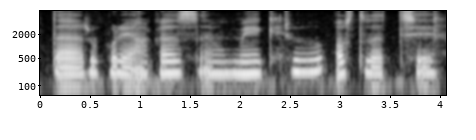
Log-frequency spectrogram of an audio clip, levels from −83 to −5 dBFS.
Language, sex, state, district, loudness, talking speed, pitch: Bengali, female, West Bengal, Dakshin Dinajpur, -17 LUFS, 105 wpm, 200 Hz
